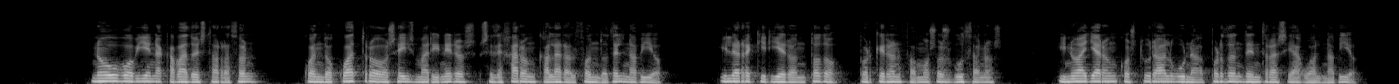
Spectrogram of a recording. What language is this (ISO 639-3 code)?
spa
